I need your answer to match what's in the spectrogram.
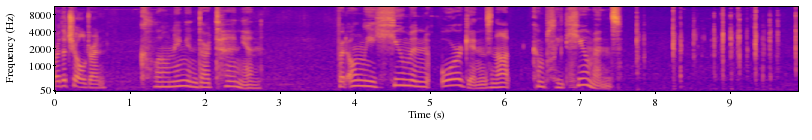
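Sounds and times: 
speech: 0.0s - 2.8s, 3.8s - 7.6s
typing a web search on a computer keyboard: 7.8s - 9.8s.

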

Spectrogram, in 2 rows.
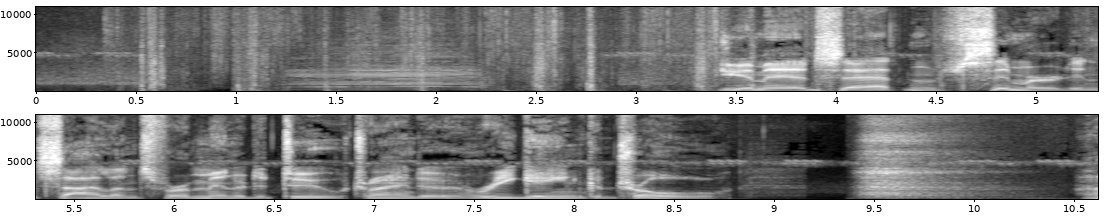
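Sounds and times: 
sharp knocks and thumps: 0.5s - 4.7s
cow mooing: 1.2s - 2.3s
speech: 3.4s - 8.8s.

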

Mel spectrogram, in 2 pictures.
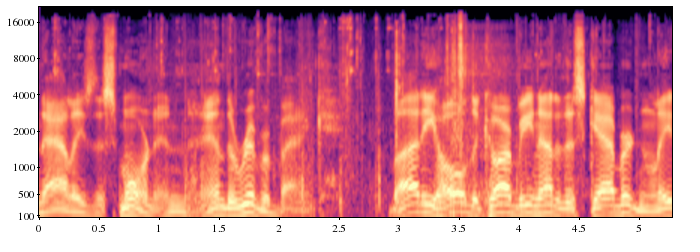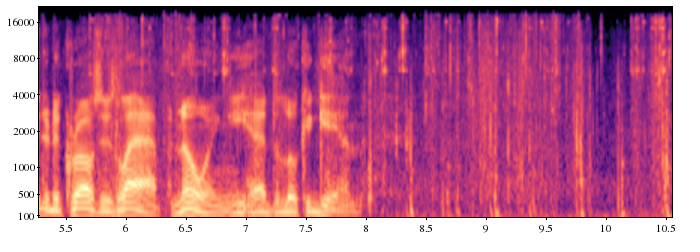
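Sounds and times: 
speech: 0.0s - 8.2s
horse hooves clip-clopping at walking pace along a town street: 0.0s - 10.5s.

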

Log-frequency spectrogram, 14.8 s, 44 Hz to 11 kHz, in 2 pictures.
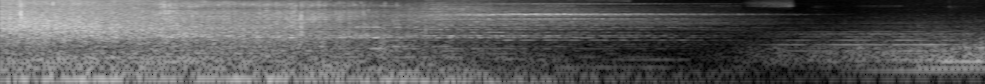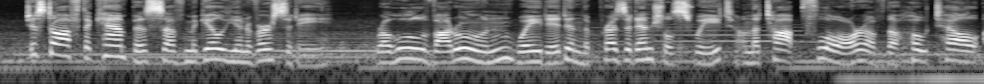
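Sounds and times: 
old Ford car engine puttering away from the curb: 0.0s - 3.4s
road noise: 0.0s - 5.8s
speech: 7.6s - 14.7s.

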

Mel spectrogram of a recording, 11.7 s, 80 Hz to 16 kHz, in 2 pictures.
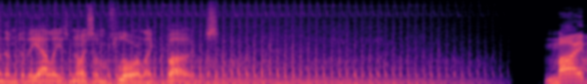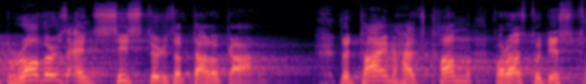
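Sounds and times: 
speech: 0.0s - 2.4s, 5.5s - 11.7s
helicopter rotor blades chopping over an alley: 0.0s - 5.1s.

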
